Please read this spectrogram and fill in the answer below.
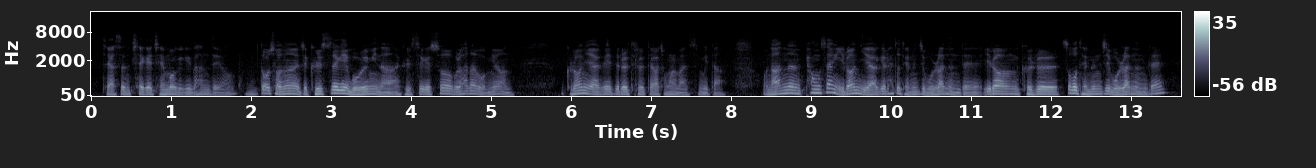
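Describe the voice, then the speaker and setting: Speaking fairly quickly with a slight Busan accent, a man with a fairly low pitch shows ordinary pitch variation. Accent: slight Busan dialect under Seoul speech. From Busan, South Korea. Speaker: writer, lawyer and culture critic. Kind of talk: casual talk to camera.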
